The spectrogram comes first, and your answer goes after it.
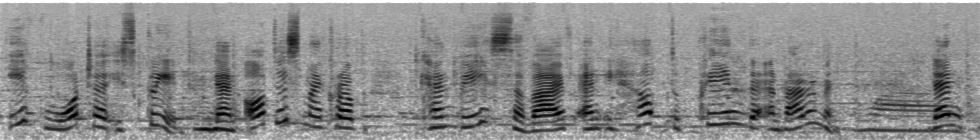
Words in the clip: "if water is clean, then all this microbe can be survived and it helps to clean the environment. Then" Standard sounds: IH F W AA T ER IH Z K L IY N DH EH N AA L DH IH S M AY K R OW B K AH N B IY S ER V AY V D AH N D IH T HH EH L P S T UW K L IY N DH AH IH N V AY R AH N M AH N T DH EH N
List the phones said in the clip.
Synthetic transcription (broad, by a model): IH F W AA T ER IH S K L IY N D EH N AA L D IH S M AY K R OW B K AH N B IY S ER V AY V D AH N IH T HH EH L P T UW K L IY N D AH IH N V AY R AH N M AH N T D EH N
